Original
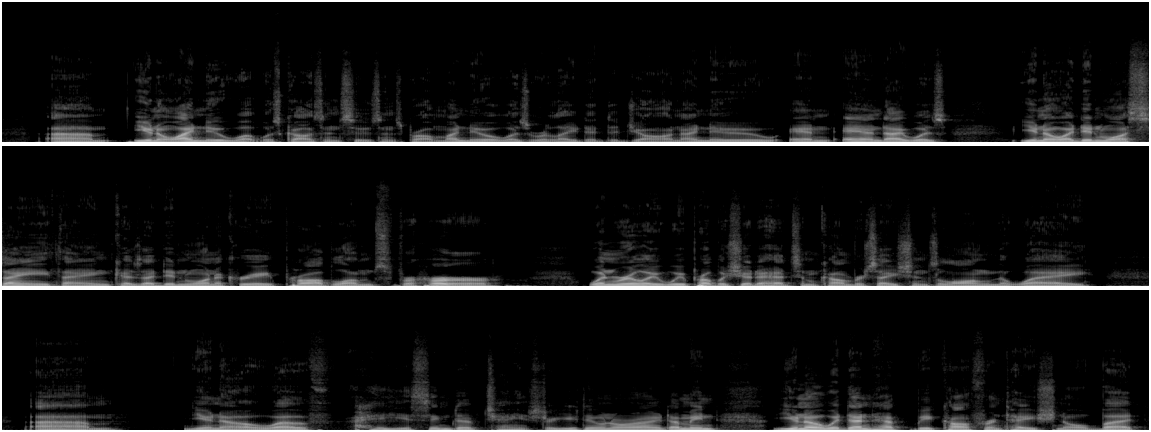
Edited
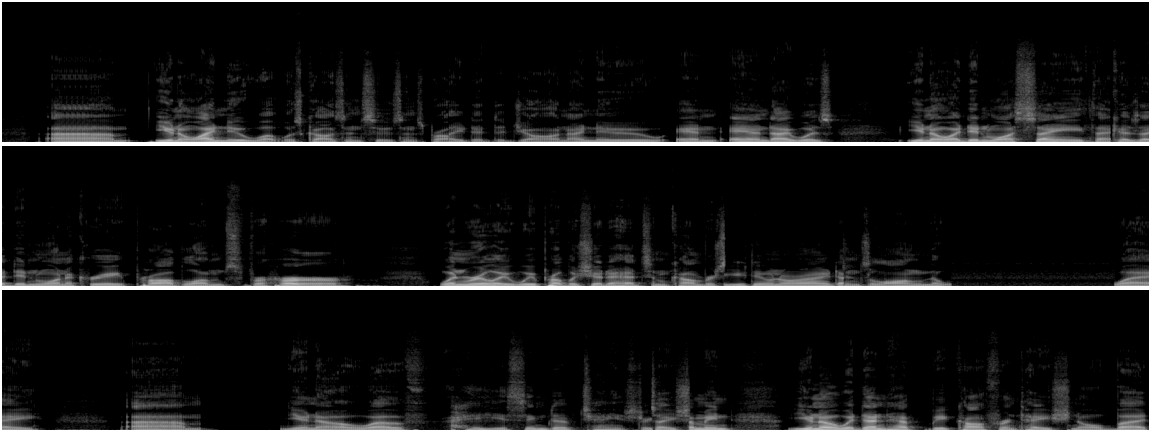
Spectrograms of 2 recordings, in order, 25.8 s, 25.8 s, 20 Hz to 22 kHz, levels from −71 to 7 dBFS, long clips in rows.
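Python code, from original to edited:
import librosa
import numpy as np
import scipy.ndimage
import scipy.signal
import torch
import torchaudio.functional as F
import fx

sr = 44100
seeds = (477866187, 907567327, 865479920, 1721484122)

y = fx.edit(x, sr, fx.stutter(start_s=0.45, slice_s=0.04, count=5),
    fx.cut(start_s=3.2, length_s=1.01),
    fx.cut(start_s=9.17, length_s=0.27),
    fx.swap(start_s=15.15, length_s=0.28, other_s=21.37, other_length_s=0.89),
    fx.insert_room_tone(at_s=16.24, length_s=1.23),
    fx.fade_in_from(start_s=17.98, length_s=0.71, floor_db=-16.0), tone=tone)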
